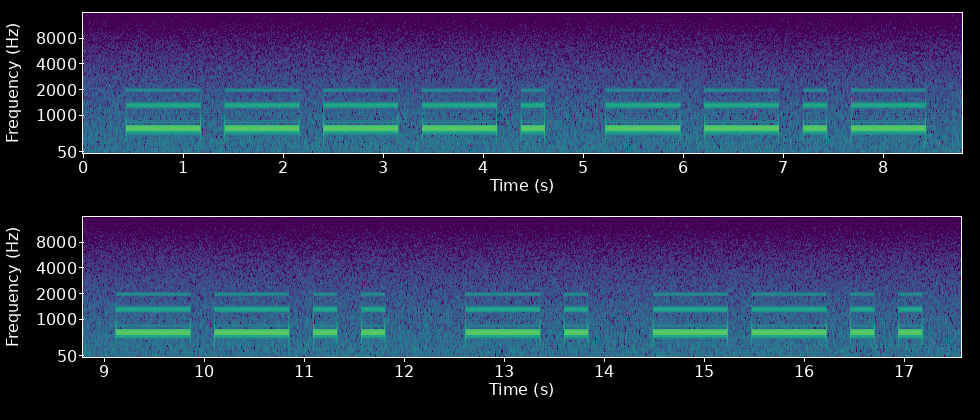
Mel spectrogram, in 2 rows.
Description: Morse code, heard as a keyed tone, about 5 wpm, 660 Hz. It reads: 9QZNZ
